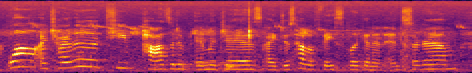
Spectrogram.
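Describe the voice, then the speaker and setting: A woman's voice: on the high side, moderate pace. A young woman from Phoenix, Arizona, a science graduate giving upbeat documentary interview answers as a list. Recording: loud background noise.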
